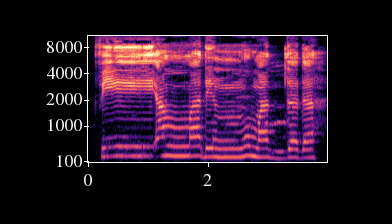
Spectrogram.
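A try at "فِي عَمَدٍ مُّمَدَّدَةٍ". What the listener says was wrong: Mungkin untuk sama yang seperti bunda-bunda yang sebelumnya, ketika tidak ada tanda mad maka bacanya pendek ya. Fi amadim mumaddadah. Nah, jadi banyak tadi mungkin ayah bunda bunda-bunda sebelumnya juga ya, yang dibacanya pendek harus pendek ya. Untuk yang dibacanya panjang itu yang ada tanda madnya saja ketika patah menghadapi alif.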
